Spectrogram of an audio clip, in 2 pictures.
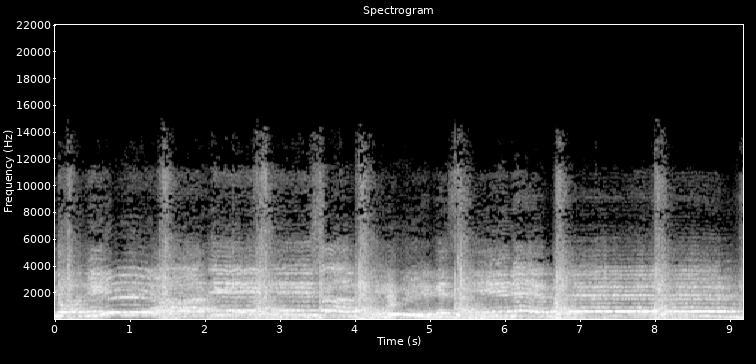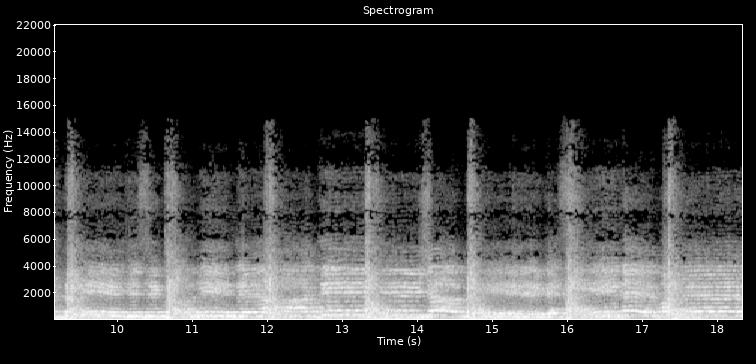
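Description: A group of men chanting an Urdu noha (Muharram lament) in unison, led by a reciter, while beating their chests in matam in time. The beats fall about every three-quarters of a second, with brief gaps between verses.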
